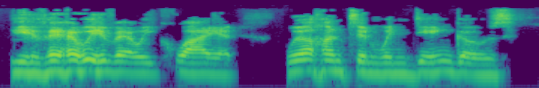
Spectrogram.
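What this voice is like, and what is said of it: Elmer Fudd cartoon voice. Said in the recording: “the Elmer Fudd voice. I need it in the Elmer Fudd voice.”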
